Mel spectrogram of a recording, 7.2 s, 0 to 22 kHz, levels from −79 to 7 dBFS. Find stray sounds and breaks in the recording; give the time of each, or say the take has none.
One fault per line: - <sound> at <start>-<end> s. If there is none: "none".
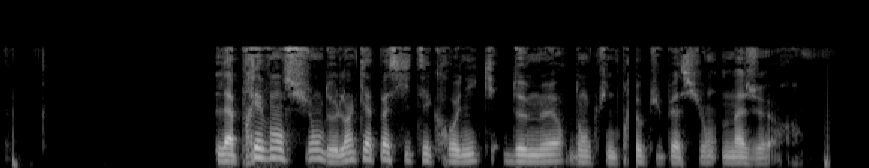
- dropout at 5.2-5.3 s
